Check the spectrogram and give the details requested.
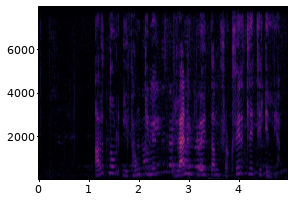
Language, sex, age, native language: Icelandic, female, 13, Icelandic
